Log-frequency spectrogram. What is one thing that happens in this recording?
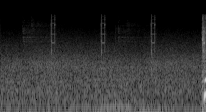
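Short electronic beeps count down, one per second.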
